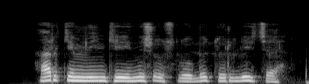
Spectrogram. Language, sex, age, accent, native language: Uzbek, male, 18-24, Andijon, Uzbek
